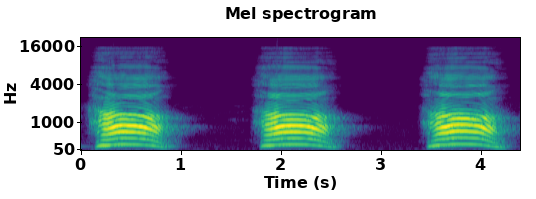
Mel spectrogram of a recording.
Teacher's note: واو، دونوں ہونٹوں کو گول کرتے ہوئے اور درمیان میں تھوڑا مد کریں گے، کھینچیں گے، اور پھر آخر میں دونوں ہونٹوں کو گول کریں گے اور کہیں گے واو واو واو۔ ہا، زبان کی جڑ کو حلق کی طرف دبائے بغیر باریک اور بغیر رگڑ کھاتی ہوئی سانس کے ساتھ کہیں گے ہا ہا ہا۔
